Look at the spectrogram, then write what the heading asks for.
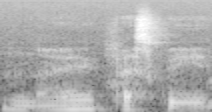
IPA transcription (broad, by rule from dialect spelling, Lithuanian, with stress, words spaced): ˈnʊ ɪ pɐsˈkʊɪ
